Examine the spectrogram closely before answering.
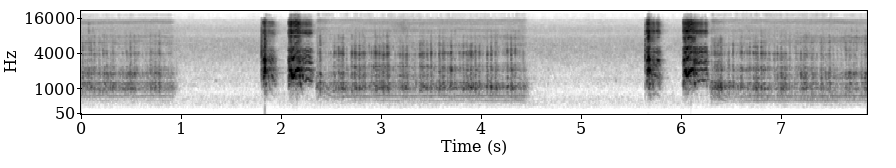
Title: Squeak sound in Hasselblad Winder CW (with sound, but no speaking...)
